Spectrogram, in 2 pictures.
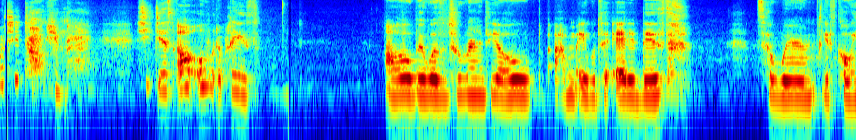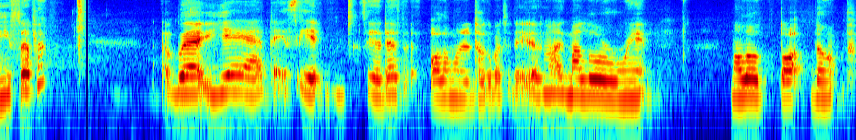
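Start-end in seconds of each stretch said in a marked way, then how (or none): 0.0-2.6 high, baffled whisper. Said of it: "You're like".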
